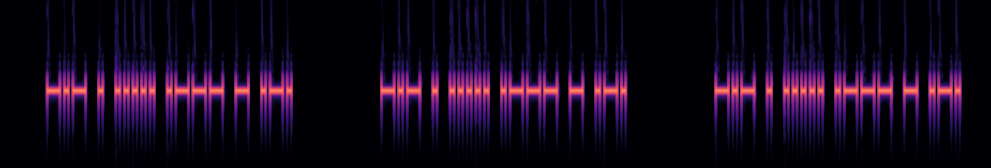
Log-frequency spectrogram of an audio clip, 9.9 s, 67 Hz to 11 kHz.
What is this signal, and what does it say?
Morse code, heard as a keyed tone, about 27 wpm, 700 Hz. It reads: KE5JTR KE5JTR KE5JTR
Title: USA Call Signs - 6 Characters - Repeated 3x - 28wpm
